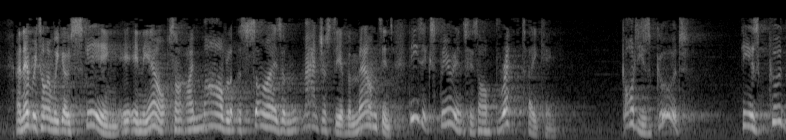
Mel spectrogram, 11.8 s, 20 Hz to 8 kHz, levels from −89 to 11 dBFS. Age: 50-69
